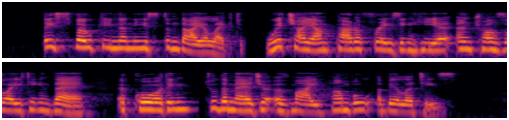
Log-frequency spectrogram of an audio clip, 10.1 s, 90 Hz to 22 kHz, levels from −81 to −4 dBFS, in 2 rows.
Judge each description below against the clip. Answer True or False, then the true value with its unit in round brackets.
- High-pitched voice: True (210 Hz)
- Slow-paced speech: True (130 wpm)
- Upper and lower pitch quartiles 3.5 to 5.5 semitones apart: False (3.1 semitones)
